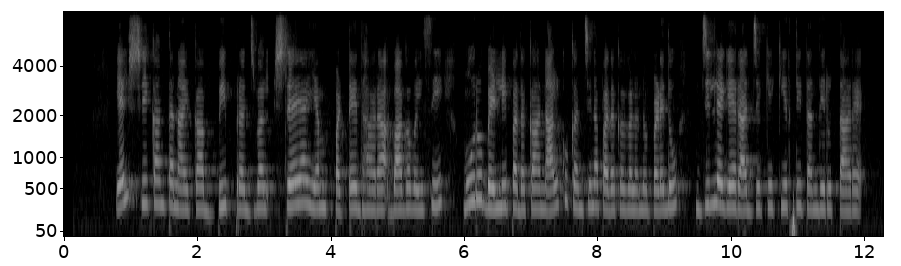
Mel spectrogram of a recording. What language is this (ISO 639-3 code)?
kan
